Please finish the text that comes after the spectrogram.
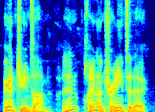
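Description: A man's voice: medium pitch, wildly swooping pitch, a little fast, breathy edge. Man reading an irritated, determined young male fighter. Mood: reluctant. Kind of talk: visual novel dialogue and inner monologue read aloud.

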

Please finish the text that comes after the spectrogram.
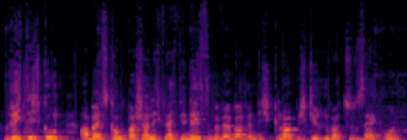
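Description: A man's voice: very high voice, fast talker, darkish tone. A man playing a mischievous little boy in a children's comedy skit, childlike, eager and repeating himself. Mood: scheming, gleeful. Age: young adult. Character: mischievous, cheeky little boy, youngest son. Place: small furnished rooms indoors.

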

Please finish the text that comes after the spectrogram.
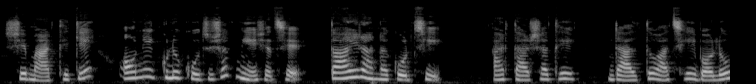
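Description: Woman as high-voiced pious village mother. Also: normal speed, no room sound, clean studio sound, close to an everyday voice. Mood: gentle, devout. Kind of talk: cartoon moral-story voice acting.

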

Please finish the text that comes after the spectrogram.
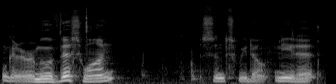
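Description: A man in his sixties informally explaining and demonstrating gear, in a conversational, halting way that often backtracks. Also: mid-range voice, wildly swooping pitch, gravelly, mellow. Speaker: audio-visual technician and product reviewer presenting vintage tape gear. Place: indoor room at home, seated at a table.

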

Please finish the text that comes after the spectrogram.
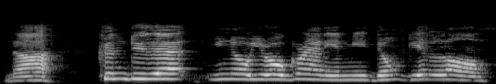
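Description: A man voicing a cheerful old backwoods woodsman with loud, drawling hillbilly speech, higher than his own voice. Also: fairly even intonation, slow, heavily acted. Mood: folksy. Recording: dull lo-fi audio.

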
